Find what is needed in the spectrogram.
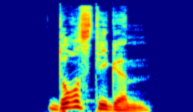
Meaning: strong dative masculine/neuter singular of durstig
- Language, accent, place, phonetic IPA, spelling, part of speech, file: German, Germany, Berlin, [ˈdʊʁstɪɡəm], durstigem, adjective, De-durstigem.ogg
